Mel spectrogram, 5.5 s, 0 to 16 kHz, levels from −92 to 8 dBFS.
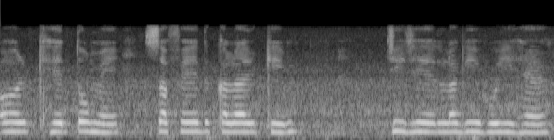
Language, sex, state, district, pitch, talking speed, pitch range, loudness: Hindi, female, Uttar Pradesh, Shamli, 230 Hz, 110 wpm, 225-240 Hz, -16 LUFS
